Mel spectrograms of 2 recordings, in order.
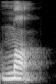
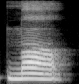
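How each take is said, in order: First: The vowel is short. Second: The vowel is prolonged. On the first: "sans alif, on va dire ma" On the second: "en ajoutant un alif, on dit ma"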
